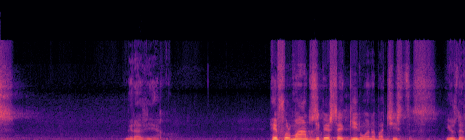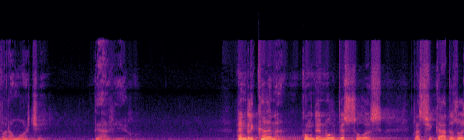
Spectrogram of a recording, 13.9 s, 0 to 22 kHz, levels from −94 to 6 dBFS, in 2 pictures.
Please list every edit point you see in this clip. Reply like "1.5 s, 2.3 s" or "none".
4.8 s, 10.5 s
